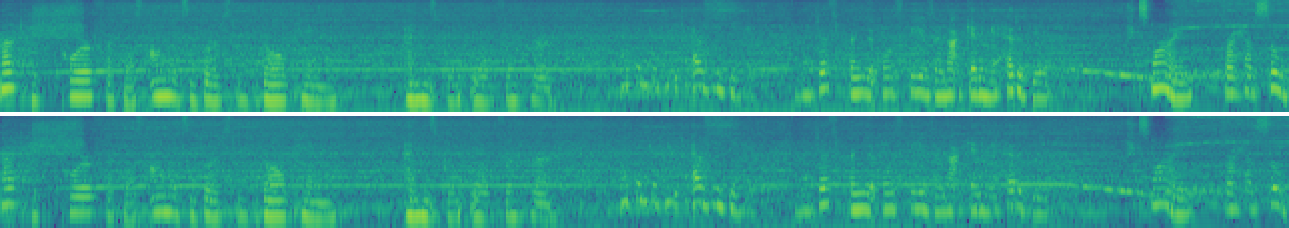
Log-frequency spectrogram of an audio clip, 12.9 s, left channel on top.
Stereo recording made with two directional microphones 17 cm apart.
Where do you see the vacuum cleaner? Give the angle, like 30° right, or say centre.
centre.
